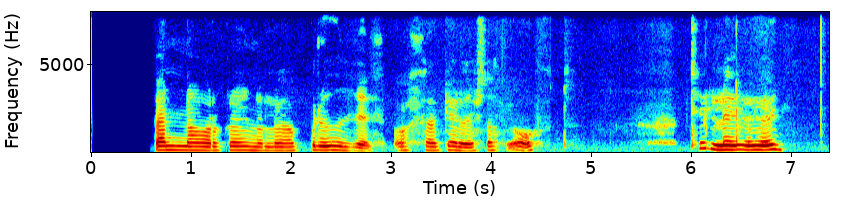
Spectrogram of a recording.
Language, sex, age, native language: Icelandic, male, 11, Icelandic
